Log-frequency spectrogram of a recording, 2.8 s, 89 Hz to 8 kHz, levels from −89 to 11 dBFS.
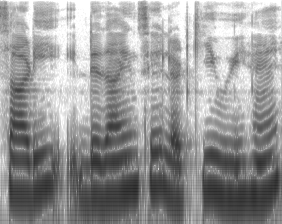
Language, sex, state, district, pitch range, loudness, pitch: Hindi, male, Madhya Pradesh, Bhopal, 155-175 Hz, -15 LUFS, 165 Hz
